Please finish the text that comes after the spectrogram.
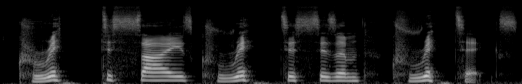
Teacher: the stress is always at the start I think criticize criticism critics always on the first syllable that means always crit open your mouth criticize criticism critics not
